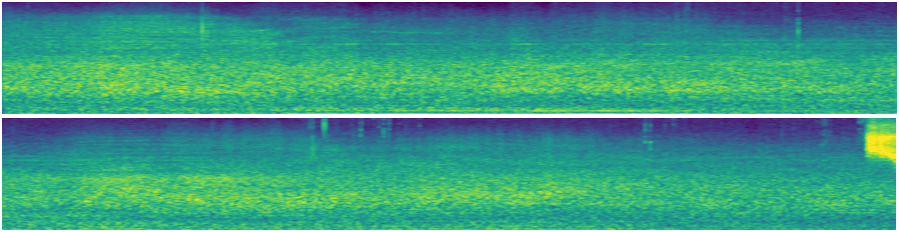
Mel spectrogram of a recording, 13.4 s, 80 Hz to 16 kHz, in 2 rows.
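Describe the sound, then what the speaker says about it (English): A Delta Airlines Boeing 767-300ER jet at LAX produces a broad, steady rushing roar that holds at constant loudness for over ten seconds, heard from the ground at a distance. "You're looking at Delta Airlines Flight 1377 heading to JFK,"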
